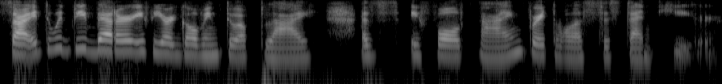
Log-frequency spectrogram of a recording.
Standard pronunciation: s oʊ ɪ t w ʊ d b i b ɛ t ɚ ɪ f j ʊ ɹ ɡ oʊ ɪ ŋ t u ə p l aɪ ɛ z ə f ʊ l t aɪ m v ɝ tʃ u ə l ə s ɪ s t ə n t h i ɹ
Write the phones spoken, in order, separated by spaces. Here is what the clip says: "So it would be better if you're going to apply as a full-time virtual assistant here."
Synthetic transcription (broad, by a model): s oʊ ɪ t w ʊ d b i b ɛ t ɚ ɪ f j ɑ ɹ ɡ oʊ ɪ ŋ t u ə p l aɪ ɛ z ə f ʊ l t aɪ m f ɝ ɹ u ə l ə s ɪ s t ə n t h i ɹ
